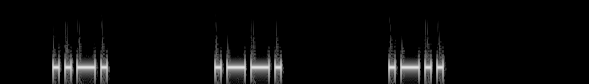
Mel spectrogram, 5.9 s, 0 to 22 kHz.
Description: Morse code, heard as a keyed tone, about 20 wpm, spaced as for 7 wpm, 700 Hz. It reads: FPL
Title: USA Call Signs - 6 Characters - 6x Character Spacing - 20wpm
